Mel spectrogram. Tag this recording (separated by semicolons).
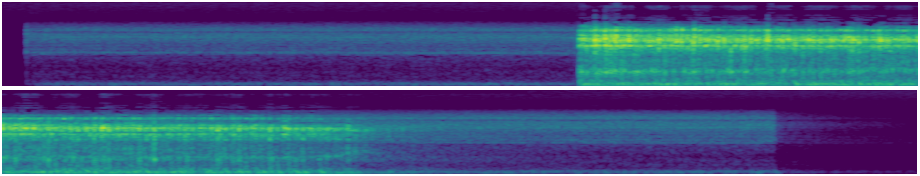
beast; beasts; creature; creatures; creepy; growl; growls; horror; monster; noise; noises; processed; scary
